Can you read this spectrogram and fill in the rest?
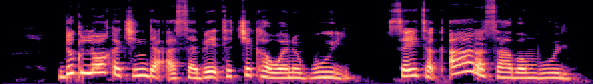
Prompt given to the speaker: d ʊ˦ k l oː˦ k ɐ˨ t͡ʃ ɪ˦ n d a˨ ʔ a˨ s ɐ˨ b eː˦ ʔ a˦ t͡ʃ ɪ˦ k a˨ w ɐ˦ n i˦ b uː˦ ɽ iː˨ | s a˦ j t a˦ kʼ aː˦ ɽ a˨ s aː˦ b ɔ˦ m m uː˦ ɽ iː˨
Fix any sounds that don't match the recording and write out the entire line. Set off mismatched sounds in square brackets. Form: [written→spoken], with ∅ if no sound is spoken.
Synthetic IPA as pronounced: d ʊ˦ k l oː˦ k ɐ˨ t͡ʃ ɪ˦ n d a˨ ʔ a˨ s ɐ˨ b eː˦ [ʔ→t] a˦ t͡ʃ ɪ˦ k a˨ w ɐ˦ n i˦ b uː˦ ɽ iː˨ | s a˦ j t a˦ kʼ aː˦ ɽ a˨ s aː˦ b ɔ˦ m [m→b] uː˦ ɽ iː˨

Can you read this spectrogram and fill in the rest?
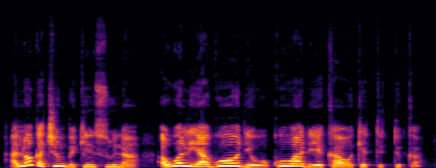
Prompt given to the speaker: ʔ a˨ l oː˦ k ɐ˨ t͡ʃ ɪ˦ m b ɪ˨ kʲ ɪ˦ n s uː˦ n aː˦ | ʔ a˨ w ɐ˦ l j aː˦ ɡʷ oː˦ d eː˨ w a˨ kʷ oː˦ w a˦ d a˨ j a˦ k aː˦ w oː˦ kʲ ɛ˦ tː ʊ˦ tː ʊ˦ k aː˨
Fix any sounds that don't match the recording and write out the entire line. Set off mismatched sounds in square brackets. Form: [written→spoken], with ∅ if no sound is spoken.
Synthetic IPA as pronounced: ʔ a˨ l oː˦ k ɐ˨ t͡ʃ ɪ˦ m b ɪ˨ kʲ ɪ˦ n s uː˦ n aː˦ | ʔ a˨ w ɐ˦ l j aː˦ ɡʷ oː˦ d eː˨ w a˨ kʷ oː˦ w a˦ d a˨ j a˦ k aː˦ w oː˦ kʲ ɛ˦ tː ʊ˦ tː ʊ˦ k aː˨

